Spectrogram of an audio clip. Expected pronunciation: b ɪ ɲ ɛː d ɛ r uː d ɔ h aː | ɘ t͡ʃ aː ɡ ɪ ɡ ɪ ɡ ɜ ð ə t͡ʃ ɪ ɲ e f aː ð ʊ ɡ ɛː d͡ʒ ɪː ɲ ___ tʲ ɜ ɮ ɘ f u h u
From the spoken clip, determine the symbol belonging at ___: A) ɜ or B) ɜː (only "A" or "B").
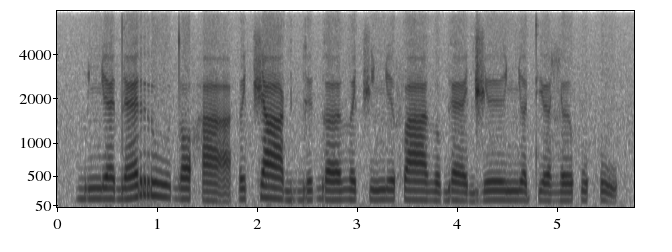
A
